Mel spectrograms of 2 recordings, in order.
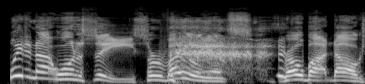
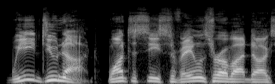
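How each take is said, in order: First: It is read in a put-on hillbilly accent. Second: It is read in the speaker's normal accent. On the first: "do my hillbilly voice" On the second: "Read it in your voice"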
